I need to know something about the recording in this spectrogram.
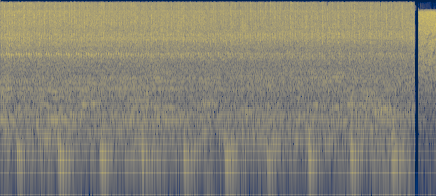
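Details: Honda Accord idling with a steady, even rhythm and a soft regular pulse, no flapping or rattling from the front drive; sounds healthy.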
